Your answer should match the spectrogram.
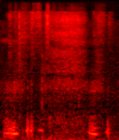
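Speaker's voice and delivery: ordinary delivery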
